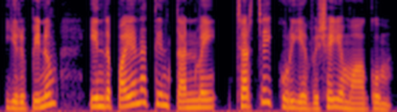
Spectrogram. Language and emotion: Tamil, neutral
